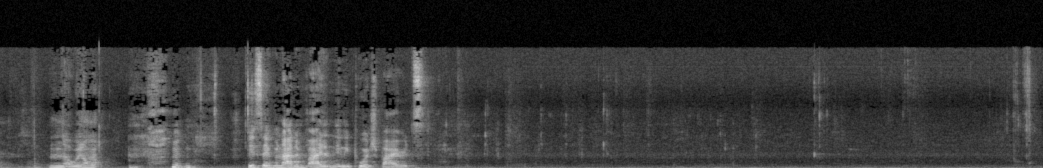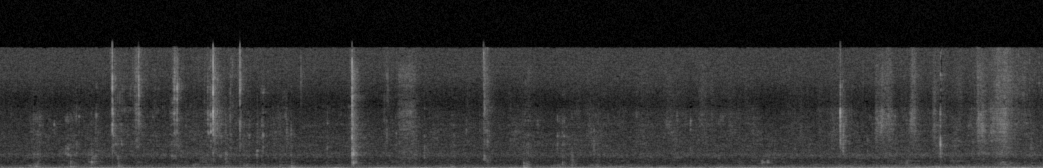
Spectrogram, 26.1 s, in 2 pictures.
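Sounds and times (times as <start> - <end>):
steady low hum: 0.0 - 26.0
person chewing food: 5.3 - 26.0.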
